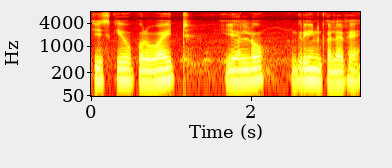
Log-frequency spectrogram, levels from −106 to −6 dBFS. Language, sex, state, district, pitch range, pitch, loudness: Hindi, male, Himachal Pradesh, Shimla, 115-125 Hz, 125 Hz, -17 LUFS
